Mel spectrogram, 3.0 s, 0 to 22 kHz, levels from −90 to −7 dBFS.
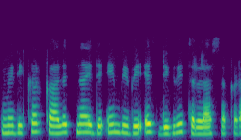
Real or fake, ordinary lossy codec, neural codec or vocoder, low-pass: fake; Opus, 24 kbps; vocoder, 24 kHz, 100 mel bands, Vocos; 7.2 kHz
